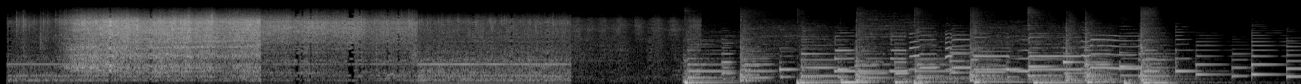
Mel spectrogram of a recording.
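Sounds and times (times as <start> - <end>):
food sizzling in pots: 0.1 - 7.0.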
